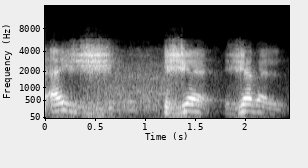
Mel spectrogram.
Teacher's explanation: وهو النطق الذي يكون بعدم اللصق الكامل بين اللسان، لصق اللسان على منطقة الحنك الأعلى، وهو النطق بهذا الشكل، أج ج جبل، اللي عادة ما متواتر هذا النطق في منطقة بلاد الشام.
